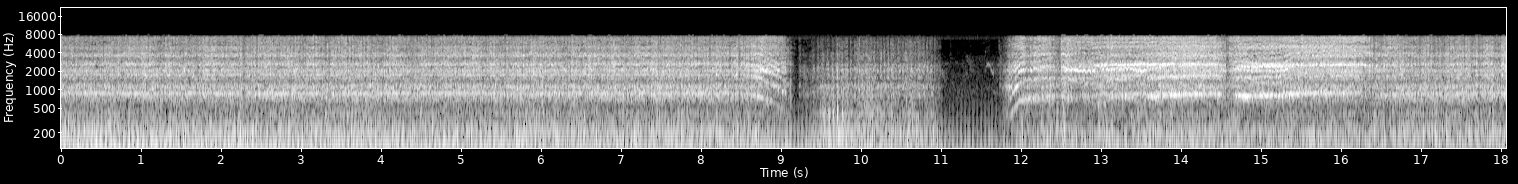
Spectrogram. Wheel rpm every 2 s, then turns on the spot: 230, 230, 230, 230, 140, 40, 200, 220, 230.
10-12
